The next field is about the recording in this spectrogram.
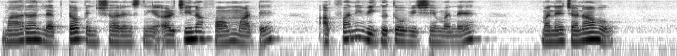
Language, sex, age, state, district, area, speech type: Gujarati, male, 18-30, Gujarat, Anand, rural, read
